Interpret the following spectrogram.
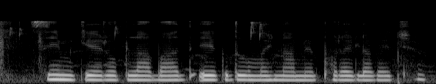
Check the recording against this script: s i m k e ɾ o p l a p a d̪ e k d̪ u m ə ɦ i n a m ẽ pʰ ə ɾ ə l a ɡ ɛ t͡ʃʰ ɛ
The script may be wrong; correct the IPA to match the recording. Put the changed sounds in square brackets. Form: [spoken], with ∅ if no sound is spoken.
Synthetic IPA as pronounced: s i m k e ɾ o p l a [b] a d̪ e k d̪ u m ə ɦ i n a m [e] pʰ ə ɾ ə l [ə] ɡ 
